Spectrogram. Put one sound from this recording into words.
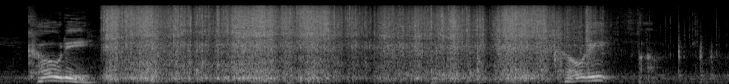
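A plastic bag rustles and crinkles loudly as it is pulled away.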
